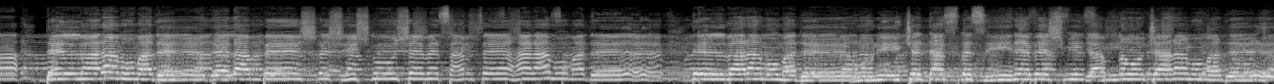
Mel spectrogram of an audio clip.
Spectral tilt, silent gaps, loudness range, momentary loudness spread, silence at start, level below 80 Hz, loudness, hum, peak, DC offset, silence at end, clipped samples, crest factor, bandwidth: -4.5 dB/octave; none; 3 LU; 5 LU; 0 s; -42 dBFS; -12 LUFS; none; 0 dBFS; under 0.1%; 0 s; under 0.1%; 12 dB; 16.5 kHz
